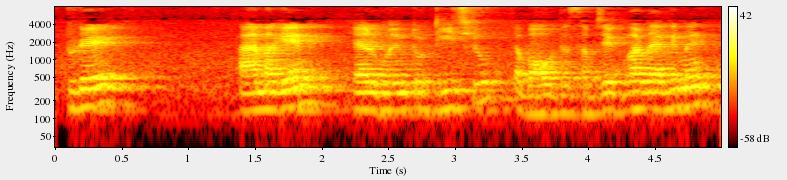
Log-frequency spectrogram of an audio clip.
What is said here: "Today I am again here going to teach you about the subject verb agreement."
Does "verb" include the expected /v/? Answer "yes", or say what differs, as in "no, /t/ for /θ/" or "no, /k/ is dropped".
no, /b/ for /v/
